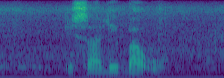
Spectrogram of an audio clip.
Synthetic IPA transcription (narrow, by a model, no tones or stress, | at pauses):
ɪsalɪba̰ʔʊ̰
